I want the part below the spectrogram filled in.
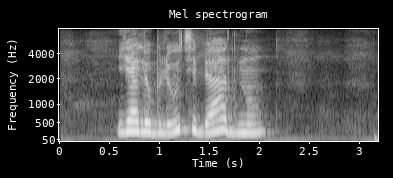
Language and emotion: Russian, positive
